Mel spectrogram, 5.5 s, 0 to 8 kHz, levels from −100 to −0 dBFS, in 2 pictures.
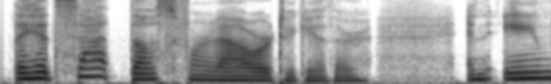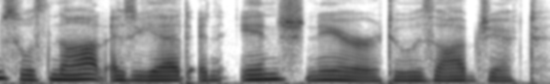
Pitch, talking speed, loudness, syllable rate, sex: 165 Hz, 220 wpm, -19 LUFS, 5.3 syllables/s, female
